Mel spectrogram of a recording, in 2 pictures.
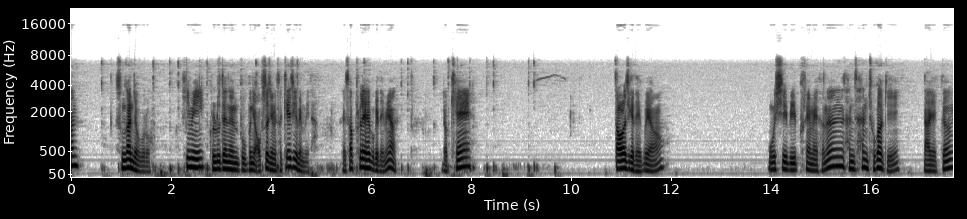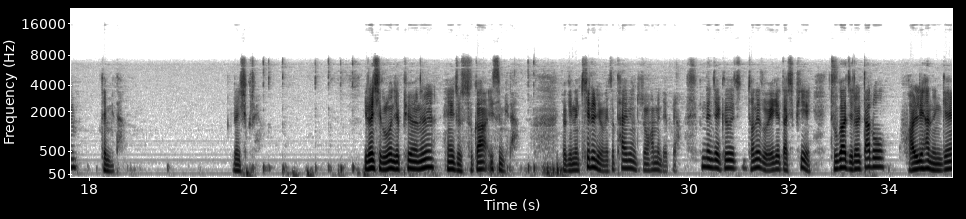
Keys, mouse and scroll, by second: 0.8-1.6 right drag, 1.9 alt+click, 2.2 alt+middle click, 2.6 alt+click, 3.7 alt+right click, 4.0 alt+middle click, 4.3 alt+right click, 5.6 alt+click, 6.5 alt+click, 7.3 alt+right click, 7.7 alt+middle click, 8.3 alt+click, 9.1 click, 15.1 alt+right click, 15.6 alt+click, 16.4 alt+click, 16.4 alt+middle click, 16.4 alt+right click, 18.0 alt+click, 18.0 alt+middle click, 21.2 alt+click, 21.5 alt+right click, 22.5 alt+right click, 23.0 alt+click, 26.7 click, 31.6 alt+click, 31.6 alt+right click.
